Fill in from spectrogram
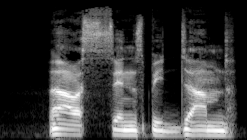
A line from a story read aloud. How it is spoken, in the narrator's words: my father snarled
